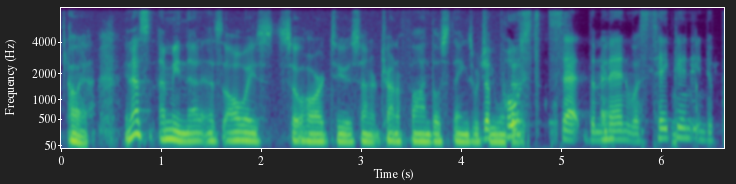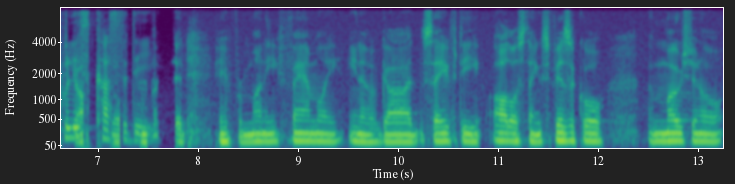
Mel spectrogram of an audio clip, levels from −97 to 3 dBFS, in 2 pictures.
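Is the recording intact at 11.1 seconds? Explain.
Yes, the speech at 11.1 seconds is intact, with only the ordinary call microphone processing audible in its missing lowest bass and nothing above 8 kHz.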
